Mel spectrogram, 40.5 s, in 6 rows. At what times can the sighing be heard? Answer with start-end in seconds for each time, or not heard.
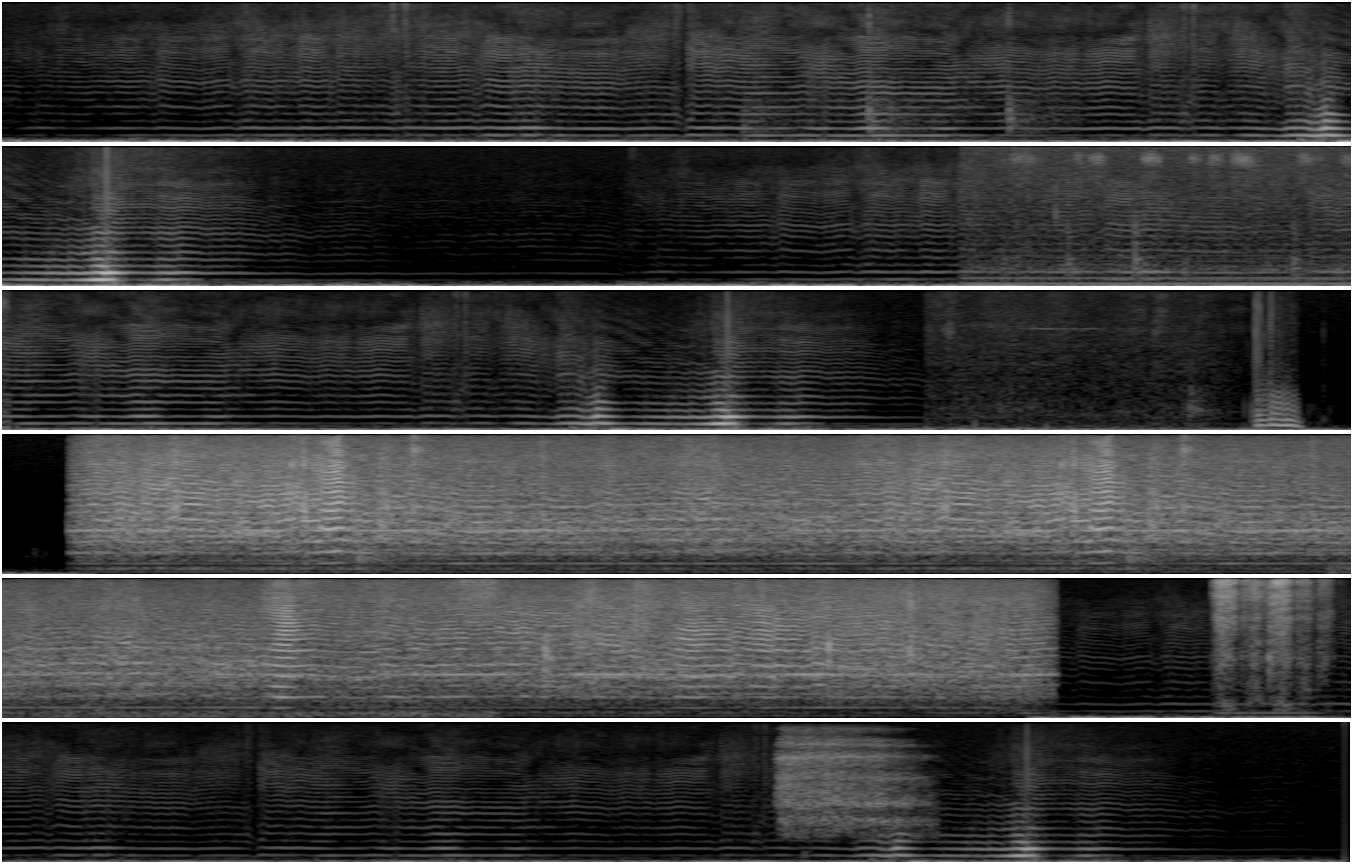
37.6-38.5.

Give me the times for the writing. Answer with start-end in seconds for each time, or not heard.
3.7-5.4, 11.6-13.6, 18.1-19.8, 26.9-29.5, 33.0-33.6.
